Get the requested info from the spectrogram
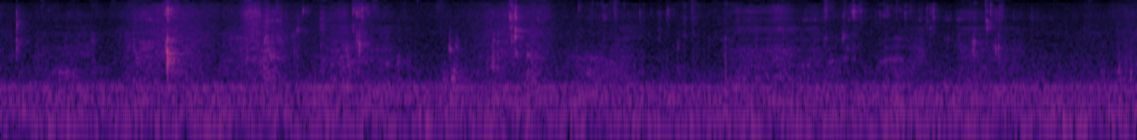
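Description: A person chewing a mouthful of a steak grilled cheese burrito, with faint wet mouth crackles and a sharper click about a second in, over a low steady hum.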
